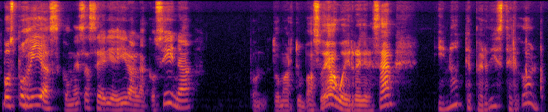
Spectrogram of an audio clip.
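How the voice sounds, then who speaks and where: A man giving a motivational talk on communication, checking in often with "¿sí?", repeating and stumbling over words, with dramatic swings in pitch. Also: normal speed, breathy edge. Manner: repeats "¿sí?" to the audience, animated. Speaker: speaker on communication.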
